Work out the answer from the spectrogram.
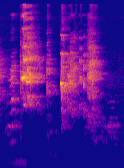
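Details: Talking rose-ringed parakeet: two harsh, buzzy, speech-like bursts of chatter, each about half a second long, fading into a softer trailing note.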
